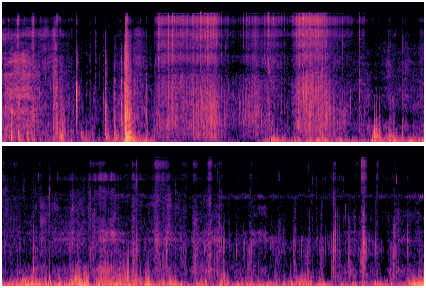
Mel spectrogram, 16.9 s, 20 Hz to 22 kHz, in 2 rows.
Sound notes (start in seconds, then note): 2.2 car door slams; 7.0 wind blowing; 16.4 crickets chirping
